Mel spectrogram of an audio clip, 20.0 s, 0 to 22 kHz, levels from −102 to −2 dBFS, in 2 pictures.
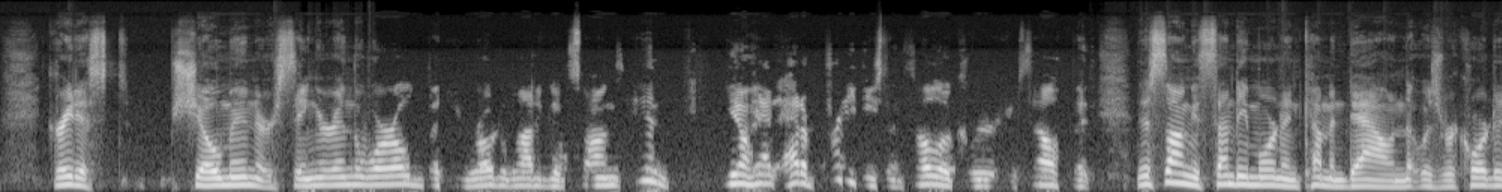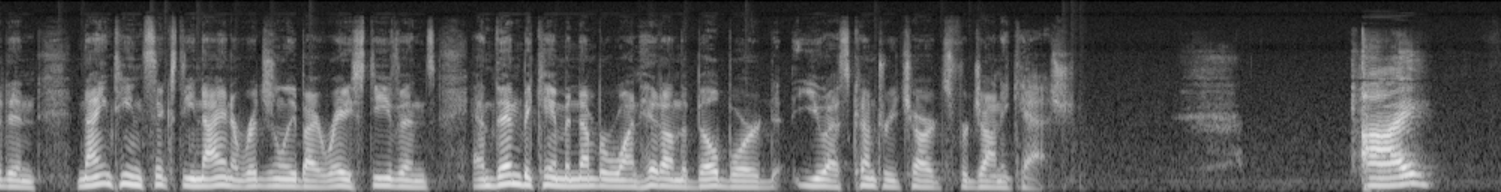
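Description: From 2.75 to 6.18 s there is speech suppressed in double talk. The likely cause is that both ends spoke at once and the echo canceller, unable to tell the local talker from loudspeaker echo, pulled down everything in the microphone path. For about three seconds of that span the voice sinks, at its deepest by around 25 dB.

Within that stretch, from 3.74 to 3.80 s, the other side's voice is leaking through. The likely cause is echo of the far end from this device's loudspeaker that the canceller did not fully remove. It is a faint scrap roughly 25 dB under the speech, a brief trace of a second voice.

The double-talk suppression returns from 6.36 to 7.4 s. The canceller is likely clamping down on overlapping talk again, and for around 0.7 s in total the speech dips, reaching a similar depth of about 25 dB.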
